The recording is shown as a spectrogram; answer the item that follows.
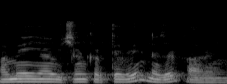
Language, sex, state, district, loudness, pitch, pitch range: Hindi, male, Bihar, Bhagalpur, -33 LUFS, 115 Hz, 110-120 Hz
